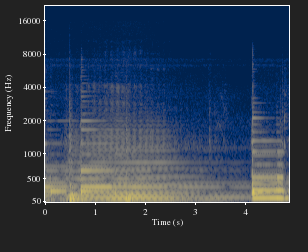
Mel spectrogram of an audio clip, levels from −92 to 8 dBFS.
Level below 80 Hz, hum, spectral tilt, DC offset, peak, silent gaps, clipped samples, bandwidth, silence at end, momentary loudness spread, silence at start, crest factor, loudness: -32 dBFS; none; -11.5 dB/octave; under 0.1%; -2 dBFS; none; under 0.1%; 4.3 kHz; 0 s; 20 LU; 0 s; 18 dB; -20 LUFS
